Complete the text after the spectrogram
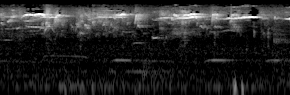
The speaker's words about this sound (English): It sounds like a bunch of women at brunch out on the branch. And those noises, even just sitting in the backyard, the types of birds that are out here, like, it brings me right back.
